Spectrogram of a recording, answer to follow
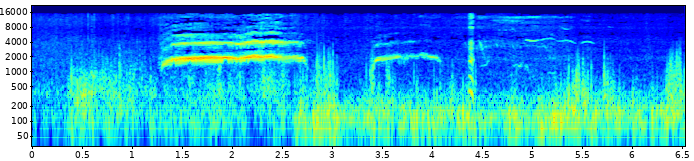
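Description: Gull calling: one long call of about a second and a half, then a shorter call that rises and falls, over steady wind and surf noise.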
